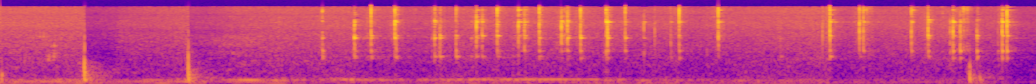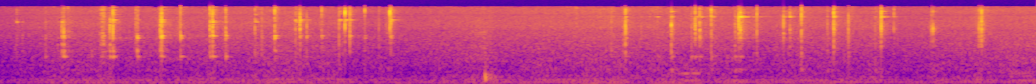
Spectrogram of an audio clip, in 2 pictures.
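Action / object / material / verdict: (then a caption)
tap / glass measuring cup / glass / none. Long painted nails tap rapidly and irregularly on the side of an empty, clear Pyrex-style glass measuring jug with red markings, resting on a white cutting board. The taps are sharp, bright clicks that die away almost instantly, with a few louder knocks over a steady low hum.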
